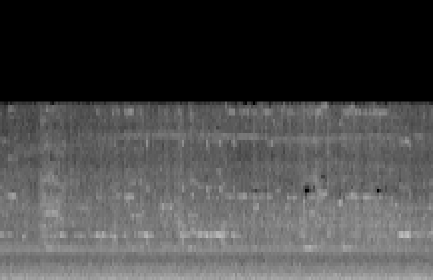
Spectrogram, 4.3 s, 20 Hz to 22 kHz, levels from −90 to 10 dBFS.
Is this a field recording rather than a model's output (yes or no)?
yes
